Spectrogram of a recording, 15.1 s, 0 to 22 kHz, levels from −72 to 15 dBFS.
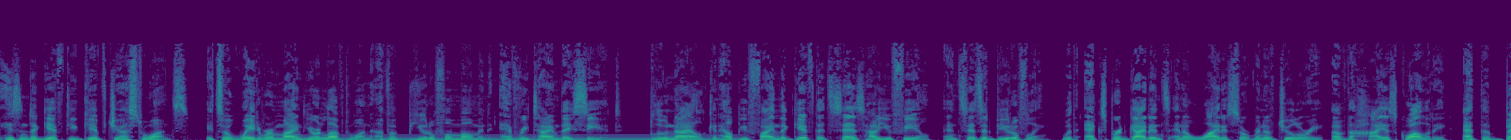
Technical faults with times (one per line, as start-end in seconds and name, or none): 2.37-7.51 mains hum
